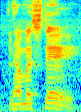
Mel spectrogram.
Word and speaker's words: namaste: is yeah thank you namaste namaste yeah it rhymes with no money good very good so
